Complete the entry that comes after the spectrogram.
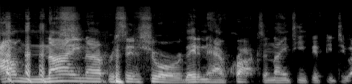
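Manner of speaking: ordinary talk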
